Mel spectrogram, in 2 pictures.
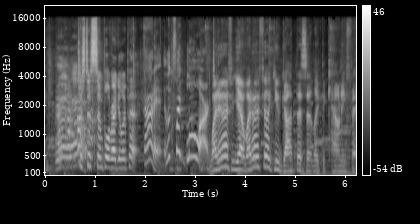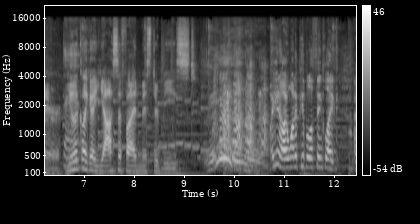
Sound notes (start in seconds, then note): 9.4 people laughing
